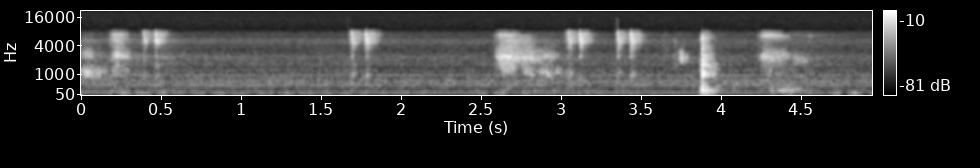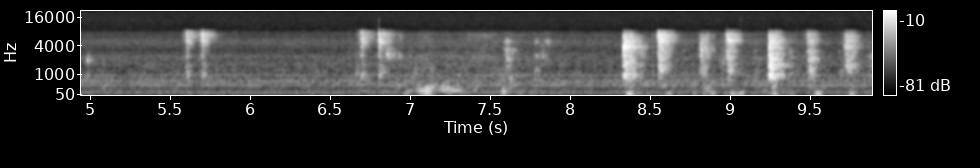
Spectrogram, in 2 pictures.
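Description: Faint computer keyboard typing and mouse clicks: scattered clicks, then a quick run of about eight keystrokes near the end as the letters b, c, b, c are typed in, over a faint steady hum.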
